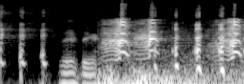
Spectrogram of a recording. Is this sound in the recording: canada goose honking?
yes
